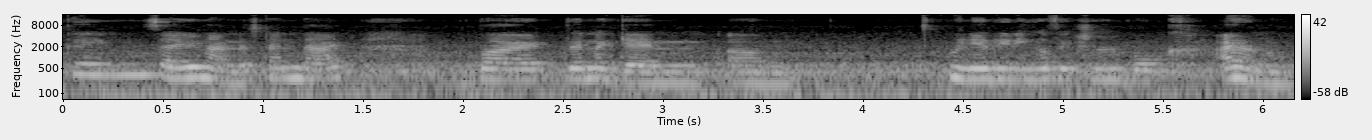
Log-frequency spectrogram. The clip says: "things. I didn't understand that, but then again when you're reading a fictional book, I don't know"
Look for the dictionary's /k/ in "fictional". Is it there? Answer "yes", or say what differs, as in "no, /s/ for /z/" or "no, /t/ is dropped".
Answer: yes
